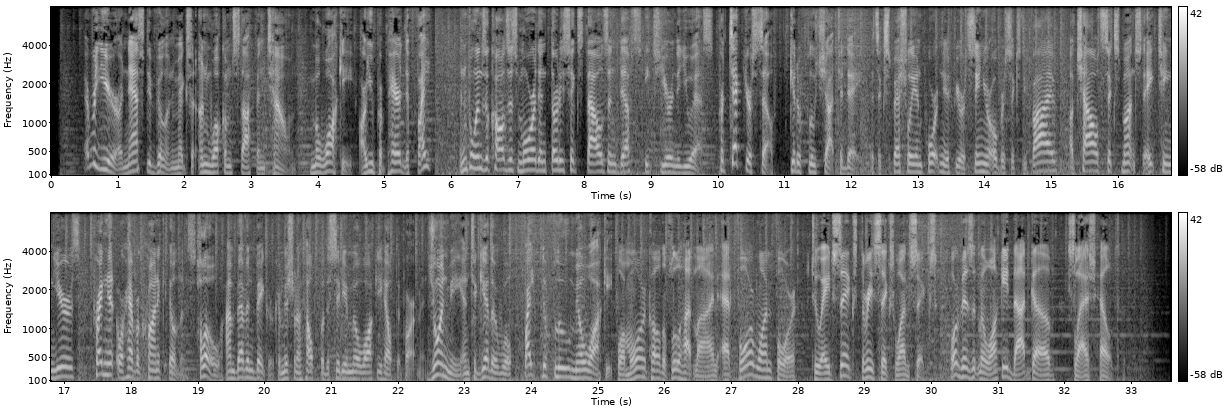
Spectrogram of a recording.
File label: radio spot; flu shots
